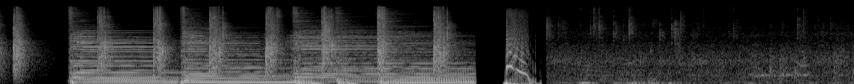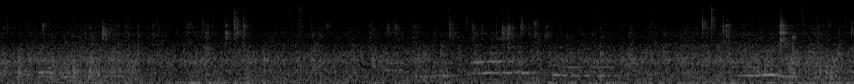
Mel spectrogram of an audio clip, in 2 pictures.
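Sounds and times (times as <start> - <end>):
steady rain falling: 5.5 - 17.0.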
